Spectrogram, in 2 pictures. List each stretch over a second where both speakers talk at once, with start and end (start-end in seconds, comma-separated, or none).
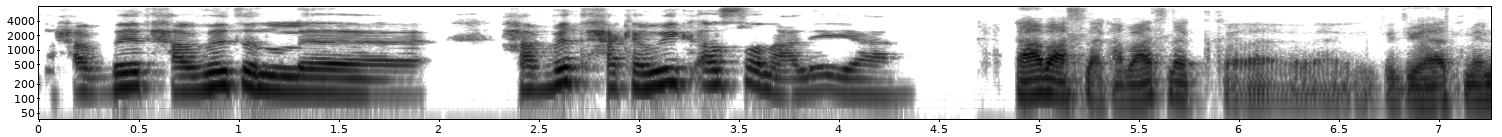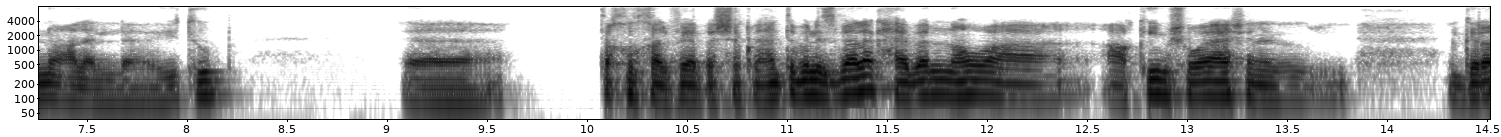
none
